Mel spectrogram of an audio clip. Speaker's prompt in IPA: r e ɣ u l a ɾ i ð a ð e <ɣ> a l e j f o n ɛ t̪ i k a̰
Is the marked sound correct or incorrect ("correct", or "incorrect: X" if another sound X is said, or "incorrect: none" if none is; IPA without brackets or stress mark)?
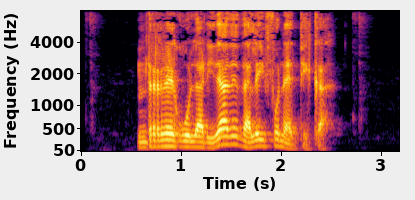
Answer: incorrect: ð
